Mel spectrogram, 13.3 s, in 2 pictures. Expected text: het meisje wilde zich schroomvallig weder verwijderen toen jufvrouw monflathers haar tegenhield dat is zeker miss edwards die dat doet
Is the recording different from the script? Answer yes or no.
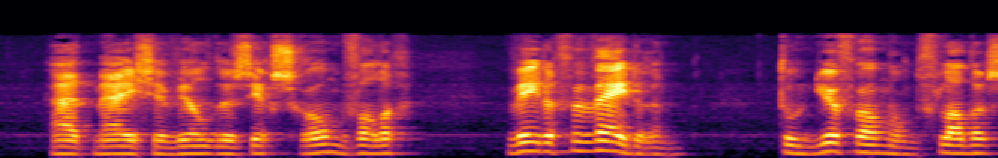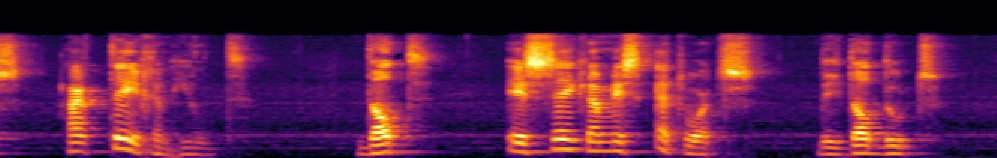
no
